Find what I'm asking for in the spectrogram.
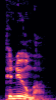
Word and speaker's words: pneuma: So I have to clue you in that the word Spirit in the Greek is pneuma. Now, we use that word for pneumonia, pneumatic hammer, and so on. We don't pronounce the P, but in the Greek you do. Pneuma.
